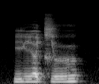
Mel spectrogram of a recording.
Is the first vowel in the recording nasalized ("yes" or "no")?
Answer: no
